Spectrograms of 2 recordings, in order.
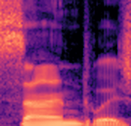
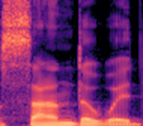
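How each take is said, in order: First: It is said with two syllables. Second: An extra vowel is added in the middle. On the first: The speaker calls it right. "it's two syllable words" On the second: The speaker calls it wrong. "You can't just throw in a uh in the middle"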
